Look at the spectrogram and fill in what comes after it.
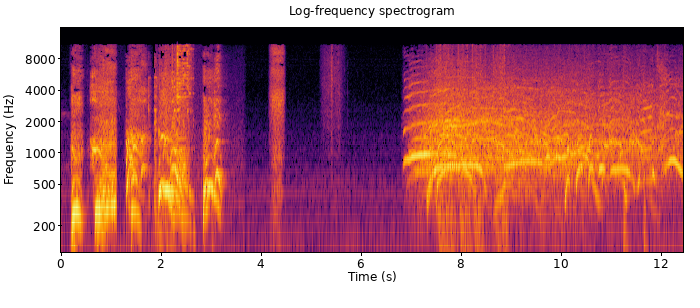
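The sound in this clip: A talk show audience breaks into loud, sustained cheering and shouting after a few short spoken phrases and a pause, with the crowd noise holding steady to the end.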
